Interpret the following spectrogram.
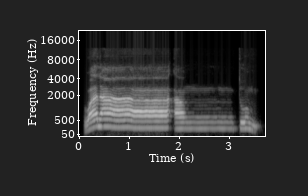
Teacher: ওয়ালা, হামজা নুন জবর আ, নুন সেকেন্ডের পরে ইকফার করতে আসছে, এজন্য নাকের ভিতরে নিয়ে গুন্না করে পড়বো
